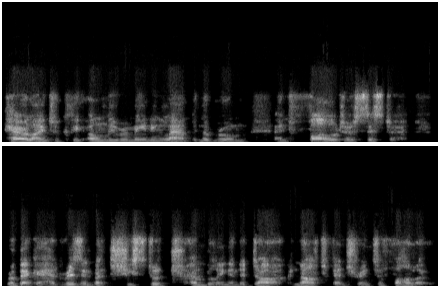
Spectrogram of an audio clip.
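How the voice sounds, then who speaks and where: A man serves as narrator of a scripted old-time radio drama. His mid-pitched voice is husky and breathy, delivered dramatically in a dry recording. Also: expressive, normal speed, dry recording, rough recording.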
